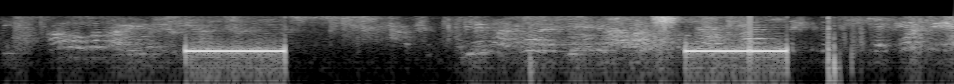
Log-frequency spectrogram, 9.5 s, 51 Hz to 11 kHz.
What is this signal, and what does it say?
Ringback tone (Europe, 425 Hz), with speech.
